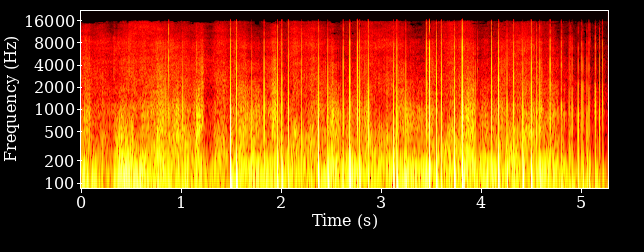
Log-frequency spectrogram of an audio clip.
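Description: A small printed paperboard milk carton, hollow, is held and tilted in front of the microphone while long acrylic nails tap and scratch it. A quick run of sharp, dry clicks stands out over a soft, low, scratchy rustle, with a few taps louder than the rest.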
